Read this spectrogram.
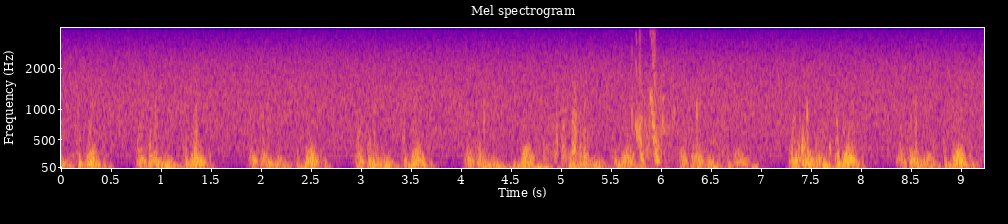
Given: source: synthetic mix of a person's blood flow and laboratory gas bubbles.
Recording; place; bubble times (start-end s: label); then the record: Doppler ultrasound of blood flow; precordium
5.21-5.29 s: bubbles
5.68-6.16 s: bubbles
From the record:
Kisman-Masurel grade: 212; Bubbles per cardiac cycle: several, 3 to 8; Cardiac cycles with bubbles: 1 to 10%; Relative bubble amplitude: moderate (0.250 to 0.450); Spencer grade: 1 (occasional bubble signal discernible with the cardiac motion signal, with majority of cardiac periods free of bubbles); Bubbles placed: only in the low amplitude regions of the cardiac cycle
